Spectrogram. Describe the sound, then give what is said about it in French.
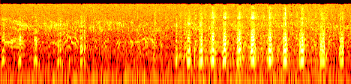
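A red-crested pochard, a diving duck with a russet head, calls in a steady run of short, nasal, wheezy notes, fairly quiet at first, then growing louder and more insistent in a rapid rhythmic series. “Du coup, j'écris net rousse, qui est une des espèces de canard plongeur qui a la tête rousse.”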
